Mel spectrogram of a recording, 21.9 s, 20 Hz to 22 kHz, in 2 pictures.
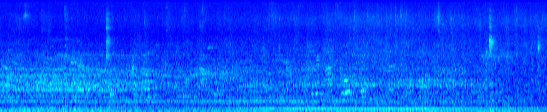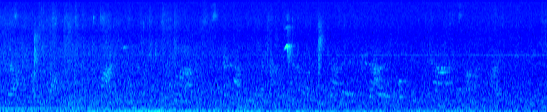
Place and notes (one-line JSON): {"title": "觀音洞, Lüdao Township - Outside the temple", "date": "2014-10-31 11:48:00", "description": "Footsteps, Outside the temple, Birds singing\nZoom H2n MS +XY", "latitude": "22.67", "longitude": "121.51", "altitude": "49", "timezone": "Asia/Taipei"}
